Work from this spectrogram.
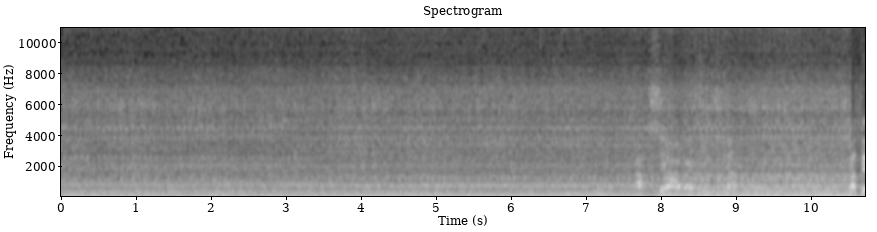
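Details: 2018 Hyundai Accent 1.6 CRDi diesel after repair of a piston number 2 misfire and knock; even diesel clatter at steady idle with no miss or heavy knock, engine sounds healthy.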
